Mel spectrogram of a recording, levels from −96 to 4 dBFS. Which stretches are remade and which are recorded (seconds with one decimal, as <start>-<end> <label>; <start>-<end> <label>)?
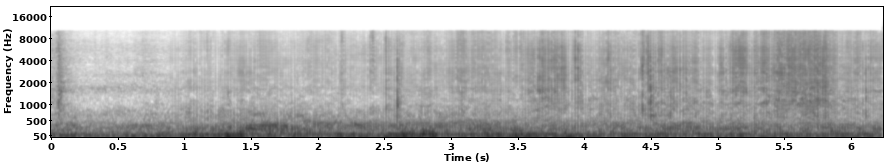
0.0-0.9 recorded; 0.9-6.2 remade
